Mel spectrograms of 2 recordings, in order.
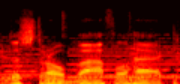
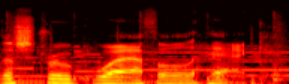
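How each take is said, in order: First: The phrase is pronounced in a normal way. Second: The phrase is pronounced in a deliberately mangled way.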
